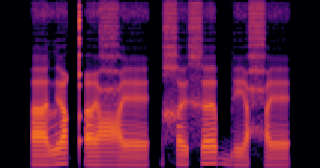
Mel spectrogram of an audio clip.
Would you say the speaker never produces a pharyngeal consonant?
no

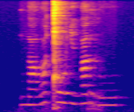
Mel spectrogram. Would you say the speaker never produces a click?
no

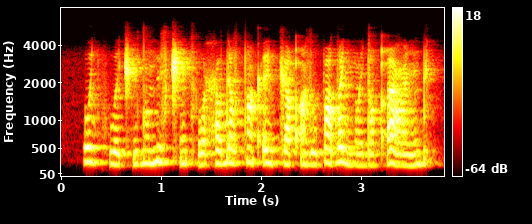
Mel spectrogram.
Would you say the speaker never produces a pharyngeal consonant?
no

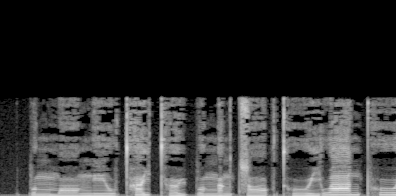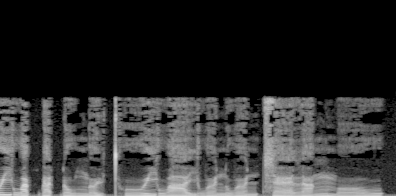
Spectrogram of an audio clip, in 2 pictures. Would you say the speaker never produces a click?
yes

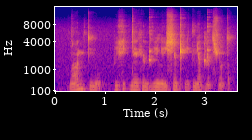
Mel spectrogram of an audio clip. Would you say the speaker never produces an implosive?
yes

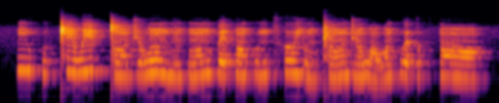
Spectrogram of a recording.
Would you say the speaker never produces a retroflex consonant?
yes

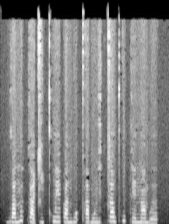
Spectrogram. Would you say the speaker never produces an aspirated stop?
no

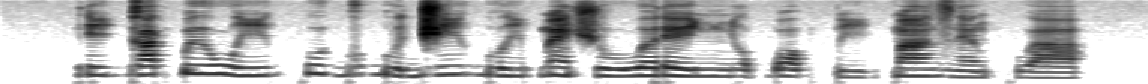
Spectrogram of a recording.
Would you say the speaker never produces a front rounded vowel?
yes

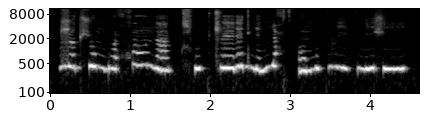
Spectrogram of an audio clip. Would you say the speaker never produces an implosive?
yes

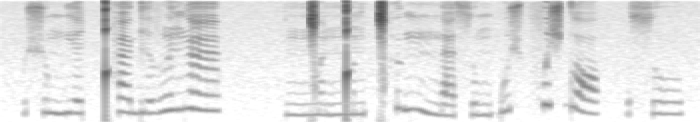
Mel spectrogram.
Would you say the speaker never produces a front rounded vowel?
no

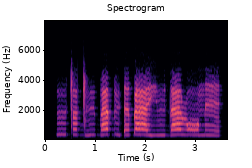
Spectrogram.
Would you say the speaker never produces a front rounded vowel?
no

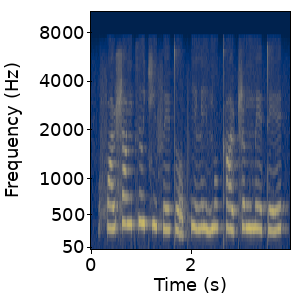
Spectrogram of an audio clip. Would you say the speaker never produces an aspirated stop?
no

